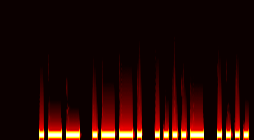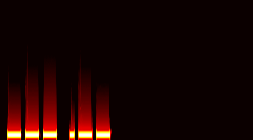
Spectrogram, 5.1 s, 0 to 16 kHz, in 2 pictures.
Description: Morse code, heard as a keyed tone, about 28 wpm, 700 Hz. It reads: WP4HOW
